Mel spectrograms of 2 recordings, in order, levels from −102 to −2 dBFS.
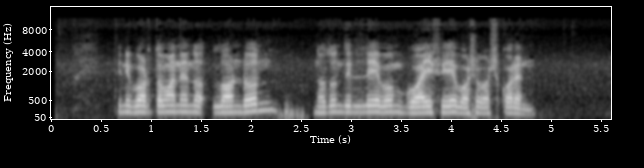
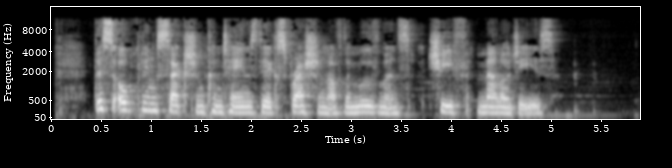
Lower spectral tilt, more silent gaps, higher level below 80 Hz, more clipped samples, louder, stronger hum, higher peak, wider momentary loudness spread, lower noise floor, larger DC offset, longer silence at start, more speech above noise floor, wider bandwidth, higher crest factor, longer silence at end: first, -6.5 dB/octave vs -3.5 dB/octave; neither; second, -64 dBFS vs -54 dBFS; neither; second, -26 LUFS vs -18 LUFS; neither; second, -8 dBFS vs -2 dBFS; first, 15 LU vs 8 LU; first, -67 dBFS vs -62 dBFS; neither; first, 0.65 s vs 0.05 s; about the same, 42 dB vs 44 dB; about the same, 11 kHz vs 11.5 kHz; about the same, 20 dB vs 18 dB; about the same, 0.8 s vs 0.85 s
